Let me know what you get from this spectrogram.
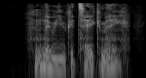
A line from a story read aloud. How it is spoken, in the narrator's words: he mutters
